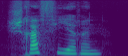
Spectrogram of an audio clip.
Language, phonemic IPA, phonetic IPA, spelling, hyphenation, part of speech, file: German, /ʃʁaˈfiːʁən/, [ʃʁaˈfiːɐ̯n], schraffieren, schraf‧fie‧ren, verb, De-schraffieren.ogg
- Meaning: to hatch (shade an area with fine lines)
